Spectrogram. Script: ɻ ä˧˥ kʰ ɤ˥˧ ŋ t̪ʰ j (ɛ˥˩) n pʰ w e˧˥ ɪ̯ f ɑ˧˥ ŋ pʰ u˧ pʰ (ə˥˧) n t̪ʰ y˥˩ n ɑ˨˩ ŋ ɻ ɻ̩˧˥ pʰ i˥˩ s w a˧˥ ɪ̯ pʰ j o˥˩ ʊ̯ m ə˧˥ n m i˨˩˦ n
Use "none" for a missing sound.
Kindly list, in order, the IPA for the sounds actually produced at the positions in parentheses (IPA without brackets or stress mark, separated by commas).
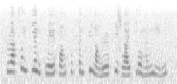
ɛ˥˩, ə˥˧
